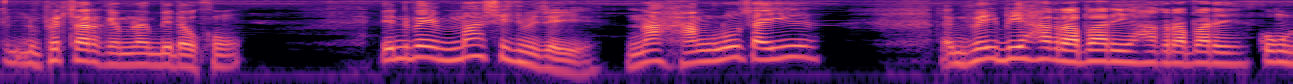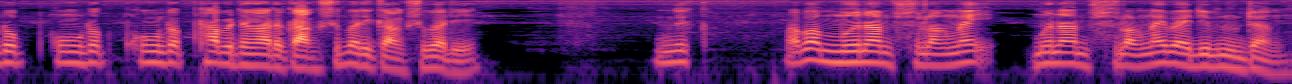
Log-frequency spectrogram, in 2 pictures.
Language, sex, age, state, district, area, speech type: Bodo, male, 45-60, Assam, Baksa, rural, spontaneous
